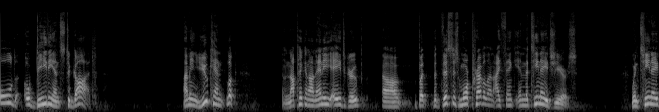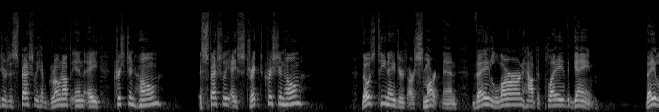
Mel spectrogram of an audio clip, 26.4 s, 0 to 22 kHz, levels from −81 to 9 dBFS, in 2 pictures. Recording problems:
abrupt cut into speech; at the start and the end

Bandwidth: 14.5 kHz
